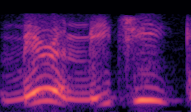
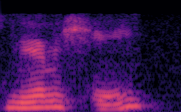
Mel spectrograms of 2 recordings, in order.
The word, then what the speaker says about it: Miramichi: Is it Miramichi, Canada? – No, it's actually pronounced Miramichi. It is an Indian name or First Nation, as we call them in Canada.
